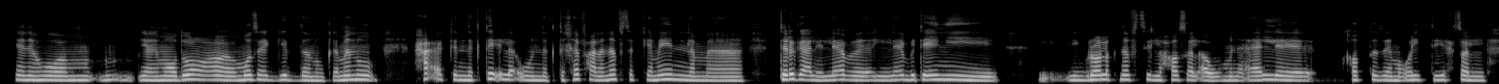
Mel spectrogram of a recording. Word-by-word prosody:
يعني 205 -2 +1
هو 195 -1 +3
م 195 0 +1
م 200 -1 -5
يعني 195 -1 +1
موضوع 210 0 +3
مُزعِج 215 +1 +1
جدًا، 190 -2 -1
وكمان 195 +5 +1
و 210 -2 +1 0.4
حقّك 230 -3 -1
إنّك 200 -2 0
تقلق 230 -3 0
وإنّك 190 -2 -1
تخاف 230 +4 -4
على 195 -2 +1
نفسك 225 0 -2
كمان 215 0 +1
لما 180 -1 0 0.3
ترجع 225 -2 +4
للعب 200 +3 0
اللعب 195 +2 -1
تاني 220 0 +2 0.9
ي - - -7 0.2
يجرى 200 +2 +3
لك 220 -1 -2
نفس 220 +1 -3
اللي 200 -3 -1
حصل 205 0 -2
أو 180 -1 0
من 190 0 -2
أقل 195 -1 0 0.3
خبطة 205 +1 -4
زي 200 -1 0
ما 185 - 0
قُلت 205 +1 -3
يحصل 200 -2 -1
200 Hz, 150 wpm, -22 LUFS, 195-215 Hz, 0.9 s, ترجع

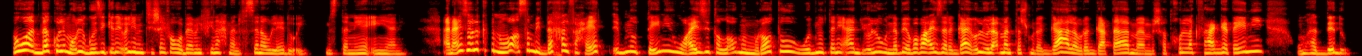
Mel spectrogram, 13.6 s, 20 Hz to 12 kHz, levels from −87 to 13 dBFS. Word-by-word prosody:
هو 375 +3 +7
ده 285 +5 +4
كل 335 -1 +2
ما - - +5
أقول 315 - +3
لجوزي 245 0 +2
كده 265 +1 -2
يقول 275 +2 0
لي - - +5
أنتِ 245 -1 0
شايفه 255 +1 -3
هو 235 - -1
بيعمل 230 +1 -1
فينا 240 +3 -2
إحنا 215 -5 -6
نفسنا 220 +6 -3
ولاده 195 -2 -4
إيه، - - -13 0.2
مستنيه 195 +1 -4
إيه 190 0 -4
يعني؟ 175 0 -9 0.4
أنا - - +5
عايزة 370 +2 +3
أقول 415 +1 +2
لِك 375 - -11
إنه 275 -5 +4
هو - - +3
أصلًا 335 +4 -1
بيتدخل 305 +4 +1
في 250 -5 -7
حياة 310 - -1 0.2
ابنه 275 +6 +1
التاني 290 +6 0
وعايز 250 0 +2
يطلقه 245 -2 -2
من 255 - +2
مراته 280 - 0
وابنه 245 -5 +1
التاني 255 +1 -2
قاعد 255 -4 -1
يقول 220 +4 -2
له: 280 - 0
"والنبي 225 0 0
يا 235 - 0
بابا 255 +2 +2
عايز 255 -1 +2
أرجعها" 230 +4 +1
يقول 250 +2 0
له: 245 - +1
"لأ 215 -1 +3
ما 245 +1 +2
نتش 225 0 -7
مرجعها، 205 +9 +2
لو 215 -6 -1
رجعتها 190 +4 0
ما 185 -5 -2
مش 175 +1 -9
هادخل 255 +7 -7
لك 250 - -4
في 230 - -8
حاجة 230 +3 +3
تاني،" 290 +7 0 0.3
ومهدده. 205 +2 -2
240 Hz, 275 wpm, -22 LUFS, 210-270 Hz, 0.4 s, هو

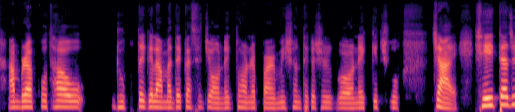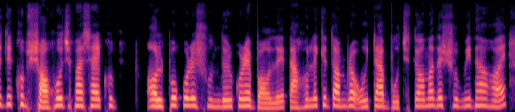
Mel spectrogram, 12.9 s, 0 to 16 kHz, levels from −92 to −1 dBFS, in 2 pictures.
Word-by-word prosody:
আমরা 190 +1 +4 0.2
কোথাও 195 0 +2 0.6
ঢুকতে 185 +3 -4
গেলে, 190 -1 +3
আমাদের 175 +1 -2
কাছে 185 0 -5
যে 185 - -4
অনেক 165 +1 -7
ধরণের 175 -1 -5
পারমিশন 165 +2 -4
থেকে 175 0 -6
শুরু 175 -1 -7
করে, 165 -1 -2
অনেক 170 0 -3
কিছু 180 -1 -9 0.6
চায়। - - +7 0.3
সেইটা 240 +3 +7
যদি, 270 0 -1
খুব 275 - 0
সহজ 200 +6 +4
ভাষায়, 225 -1 +3
খুব 235 -2 -5 0.5
অল্প 210 0 +3 0.2
করে, 235 0 +5
সুন্দর 205 -1 -2
করে 225 0 +4
বলে, 160 +2 -1
তাহলে 210 +6 -1
কিন্তু 250 -1 -4
আমরা 220 +2 -1
ওইটা 210 +2 +1
বুঝতেও 175 +5 -4
আমাদের 235 +1 -1
সুবিধা 225 +2 -4
হয়। 200 +5 0
195 Hz, 165 wpm, -24 LUFS, 175-225 Hz, 0.6 s, চায়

